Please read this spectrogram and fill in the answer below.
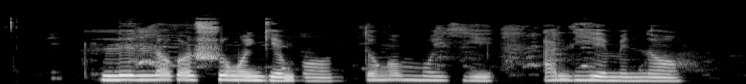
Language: Ngiemboon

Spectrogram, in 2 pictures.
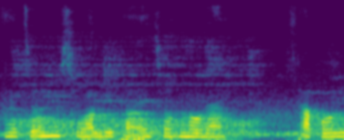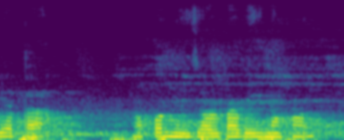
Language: Assamese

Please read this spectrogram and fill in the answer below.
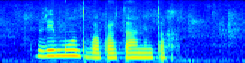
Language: Russian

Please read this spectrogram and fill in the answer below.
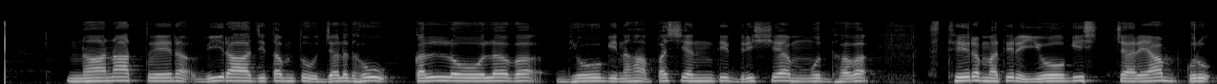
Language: Sanskrit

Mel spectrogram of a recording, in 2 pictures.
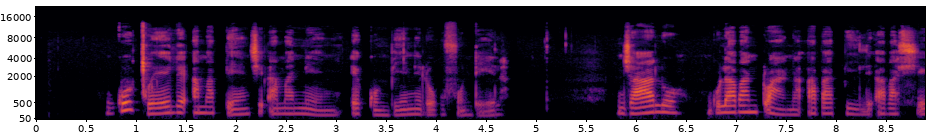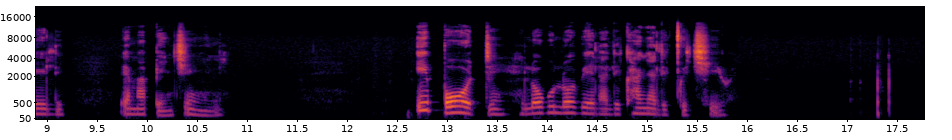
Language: North Ndebele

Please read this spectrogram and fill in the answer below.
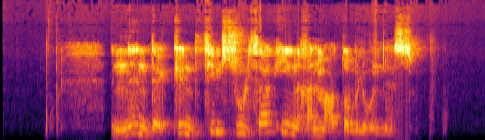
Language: Kabyle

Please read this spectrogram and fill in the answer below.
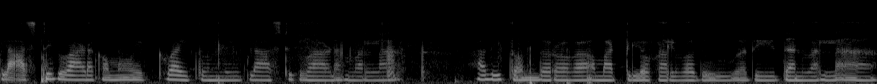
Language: Telugu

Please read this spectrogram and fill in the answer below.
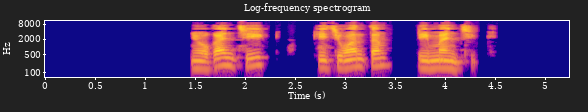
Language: Yauyos Quechua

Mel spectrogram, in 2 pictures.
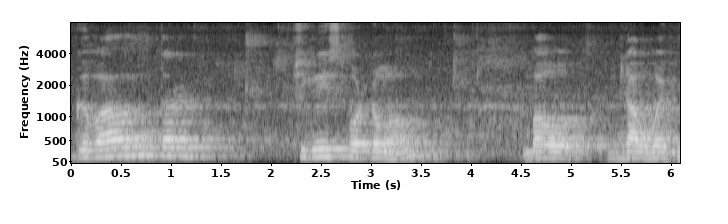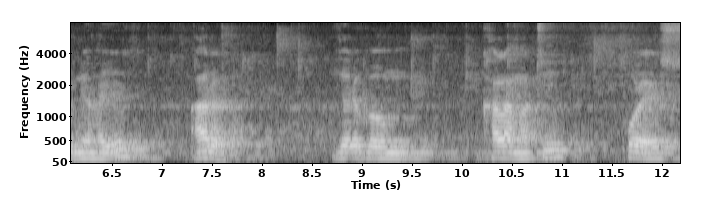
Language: Bodo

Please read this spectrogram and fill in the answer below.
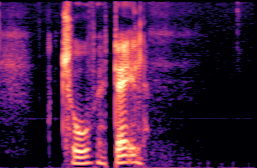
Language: Danish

